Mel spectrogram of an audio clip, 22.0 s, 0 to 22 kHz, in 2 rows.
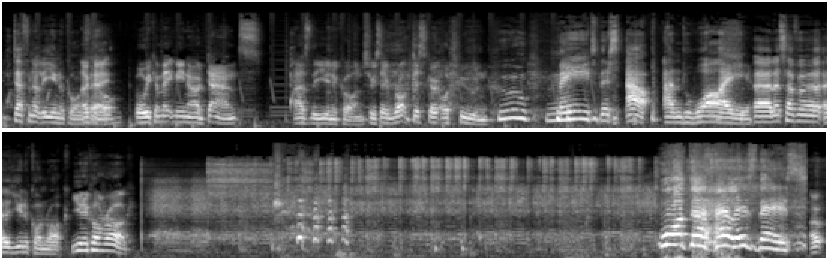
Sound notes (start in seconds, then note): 12.5 rock music; 14.6 laughter; 16.5 rock music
